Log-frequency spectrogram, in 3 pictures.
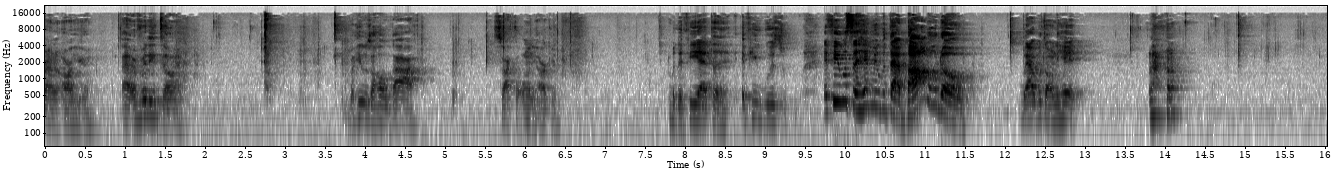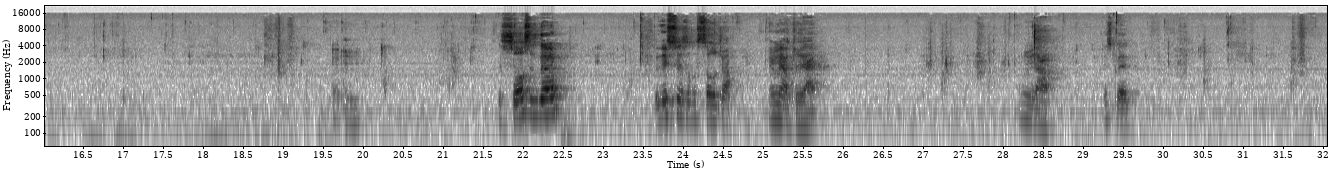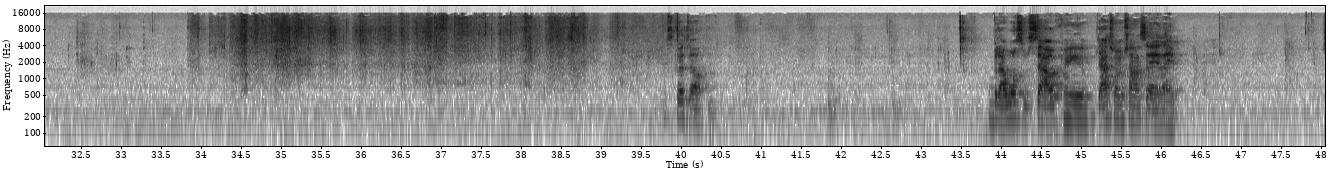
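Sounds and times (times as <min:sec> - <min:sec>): faint steady hum: 0:00.0 - 0:48.0
paper napkin rustling: 0:33.8 - 0:40.8.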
